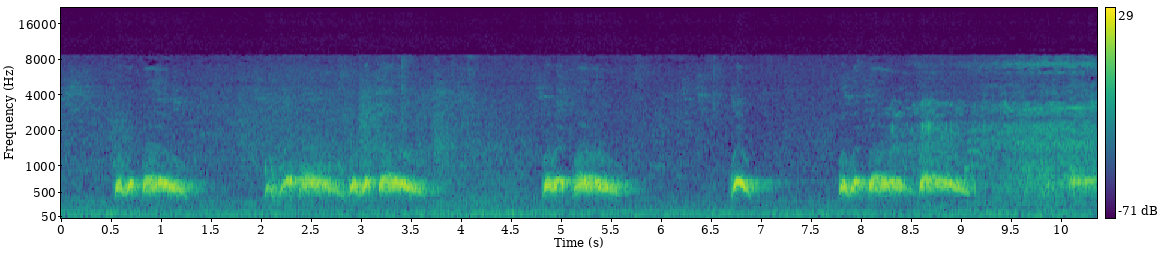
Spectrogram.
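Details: Cu gáy lối cooing by a spotted dove, soft deep hooting notes in paired and single bursts, roughly seven phrases spread evenly, with a faint rustle toward the end.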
